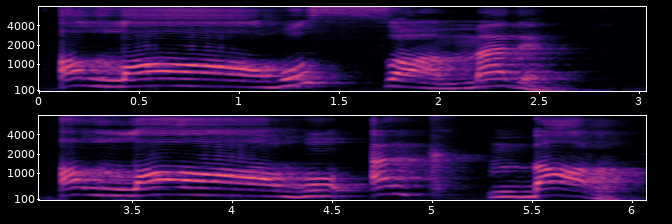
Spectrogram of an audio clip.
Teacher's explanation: আল্লাহ শব্দের পূর্বে জবর চলে আসছে মোটা হবে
